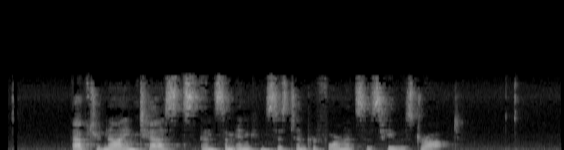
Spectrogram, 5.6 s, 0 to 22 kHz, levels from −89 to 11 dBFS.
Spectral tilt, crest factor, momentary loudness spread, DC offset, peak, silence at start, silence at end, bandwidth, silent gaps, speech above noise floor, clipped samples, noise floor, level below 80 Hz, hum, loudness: -4.5 dB/octave; 20 dB; 6 LU; under 0.1%; -10 dBFS; 0.7 s; 1.05 s; 11.5 kHz; none; 35 dB; under 0.1%; -64 dBFS; -76 dBFS; none; -29 LUFS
